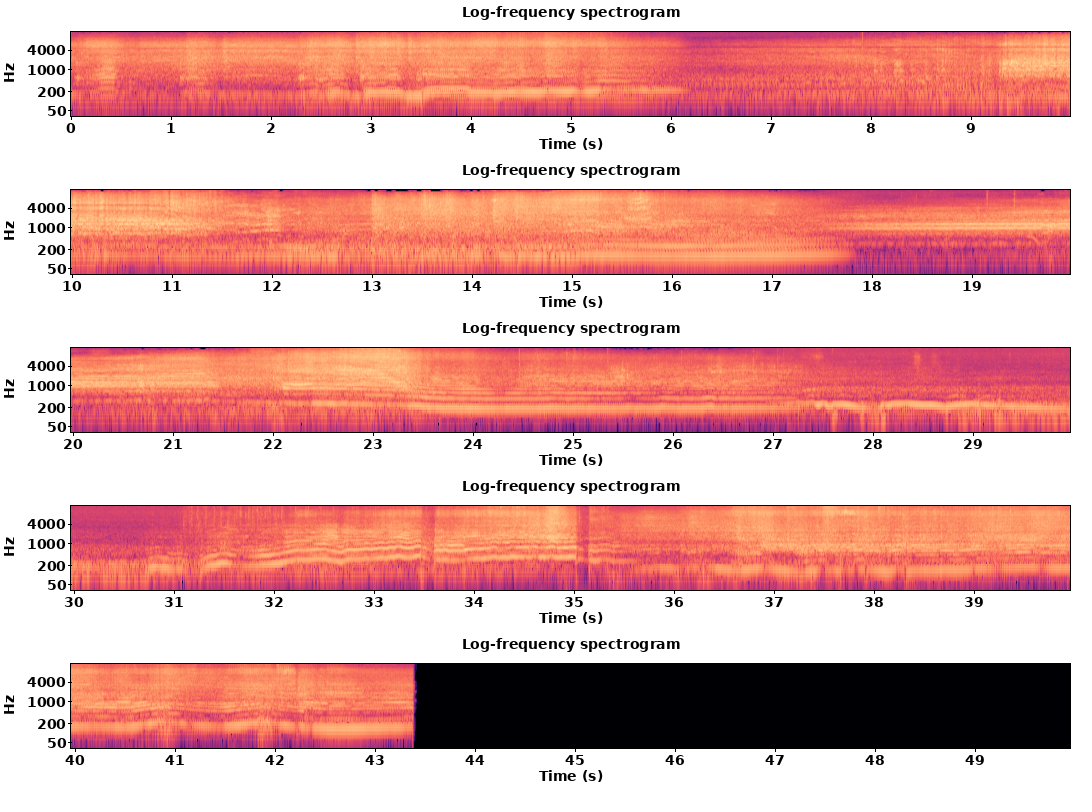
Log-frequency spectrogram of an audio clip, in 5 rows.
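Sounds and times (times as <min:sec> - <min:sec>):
rally car engines revving past: 0:00.0 - 0:43.4.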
